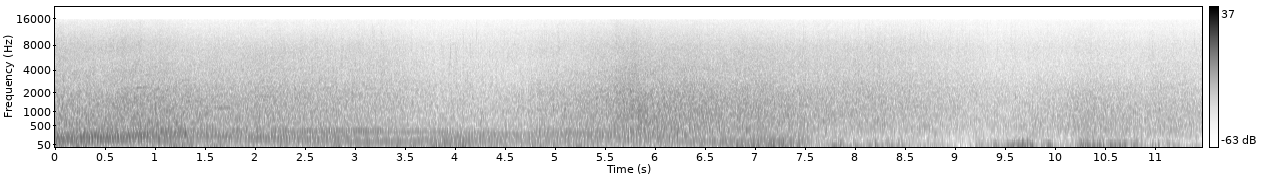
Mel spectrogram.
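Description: Small waves wash up onto the shore and roll back in gentle swells.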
